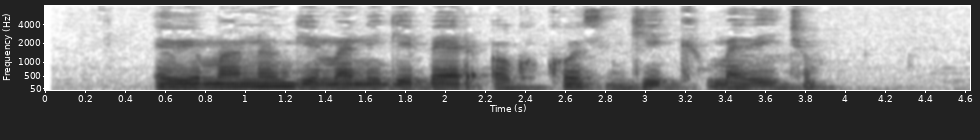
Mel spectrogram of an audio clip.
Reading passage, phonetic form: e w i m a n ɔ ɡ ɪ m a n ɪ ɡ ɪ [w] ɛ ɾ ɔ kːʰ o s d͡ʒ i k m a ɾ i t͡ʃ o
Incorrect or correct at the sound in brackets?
incorrect: b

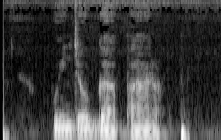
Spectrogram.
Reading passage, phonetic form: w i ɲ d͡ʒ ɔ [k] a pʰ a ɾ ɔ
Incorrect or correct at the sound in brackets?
incorrect: ɡ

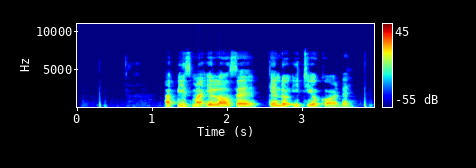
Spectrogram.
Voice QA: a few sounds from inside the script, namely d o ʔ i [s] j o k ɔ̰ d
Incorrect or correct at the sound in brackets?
incorrect: t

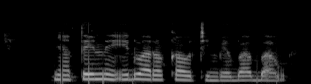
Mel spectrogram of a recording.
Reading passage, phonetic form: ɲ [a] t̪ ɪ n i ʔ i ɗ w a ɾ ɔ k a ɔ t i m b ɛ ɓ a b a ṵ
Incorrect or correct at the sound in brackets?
correct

